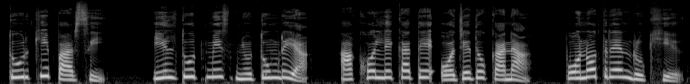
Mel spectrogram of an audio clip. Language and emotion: Santali, neutral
